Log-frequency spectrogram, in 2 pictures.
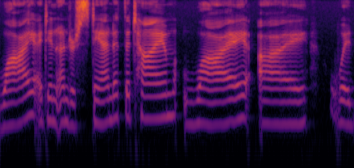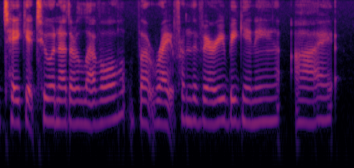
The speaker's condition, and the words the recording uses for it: None; typical speech.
